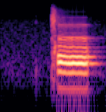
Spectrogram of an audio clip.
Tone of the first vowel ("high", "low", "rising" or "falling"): high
